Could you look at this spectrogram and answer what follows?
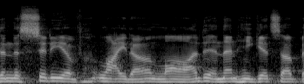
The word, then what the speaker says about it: Lod: The city of Lydda is also the city of Lod. L-O-D is the modern day spelling and pronunciation of it.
